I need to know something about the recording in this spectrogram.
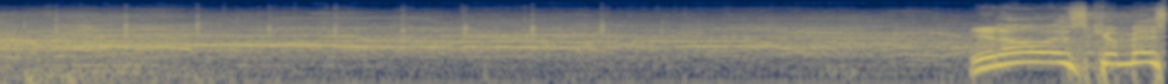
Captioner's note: crowd cheering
